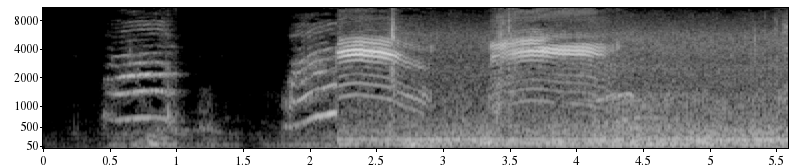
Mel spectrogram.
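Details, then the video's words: A domestic cat gives a short meow, then a long loud strained yowl that wavers and falls before breaking into a second drawn-out cry over a harsh noisy background. "Cat Sounds"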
